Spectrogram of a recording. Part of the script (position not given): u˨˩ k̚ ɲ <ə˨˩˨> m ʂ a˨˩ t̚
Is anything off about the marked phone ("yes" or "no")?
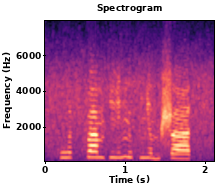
no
